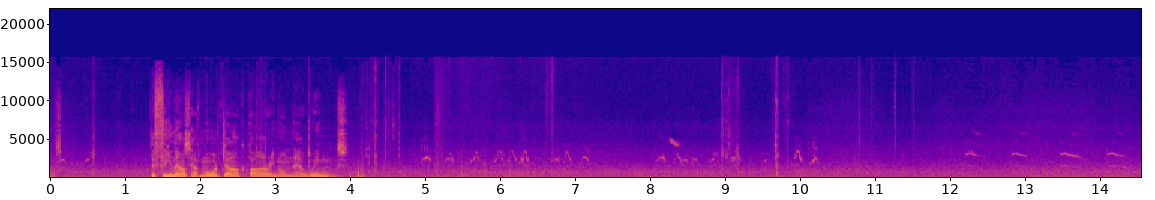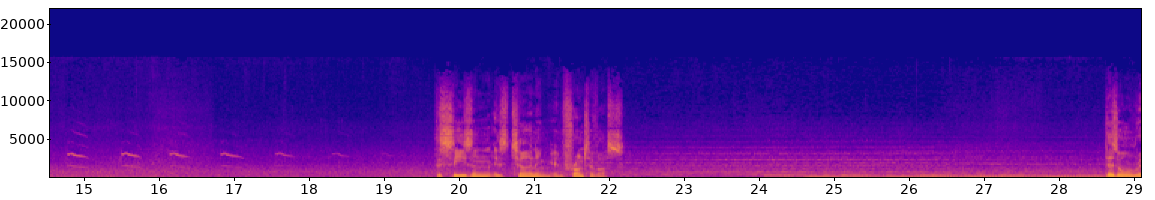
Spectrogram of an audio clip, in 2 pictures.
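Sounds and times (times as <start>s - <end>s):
bird chirping calls: 4.8s - 7.3s, 8.0s - 10.4s, 12.1s - 19.3s.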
